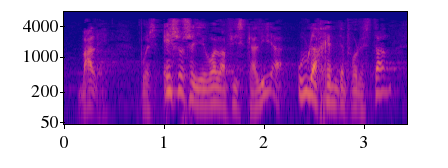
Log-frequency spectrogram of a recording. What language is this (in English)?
Spanish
